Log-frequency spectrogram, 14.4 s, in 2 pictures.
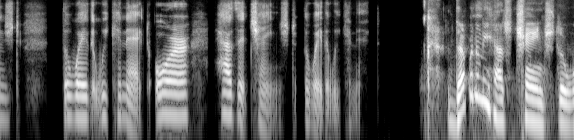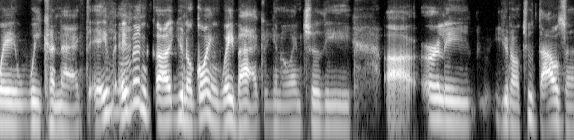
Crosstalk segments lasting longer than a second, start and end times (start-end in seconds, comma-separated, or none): none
